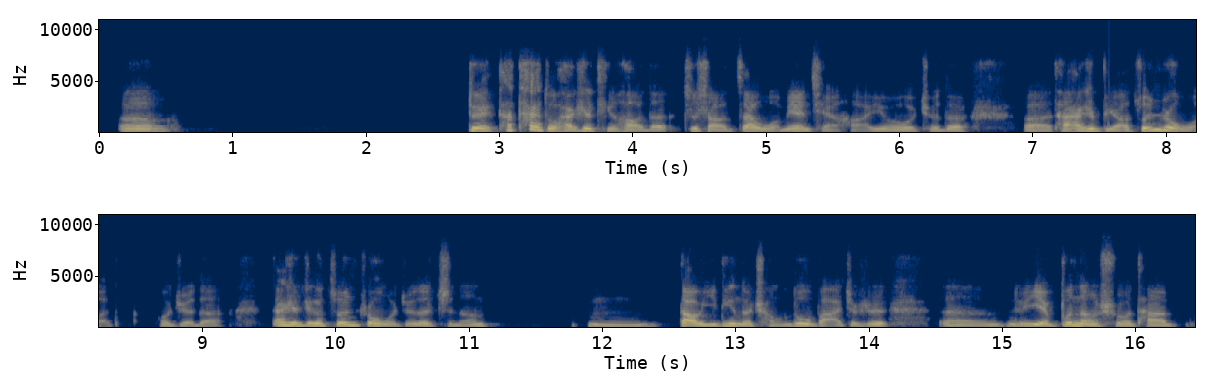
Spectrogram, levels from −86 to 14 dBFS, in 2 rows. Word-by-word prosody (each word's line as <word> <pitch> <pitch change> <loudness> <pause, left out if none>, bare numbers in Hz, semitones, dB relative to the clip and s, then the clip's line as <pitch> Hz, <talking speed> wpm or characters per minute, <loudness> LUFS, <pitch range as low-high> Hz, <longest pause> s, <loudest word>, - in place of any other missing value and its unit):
嗯。 175 +3 0 2.2
对， 225 -4 +7
他 255 - -2
态 295 +1 +4
度 195 -6 +2
还 155 -1 0
是 200 +3 +4
挺 165 -2 -7
好 155 -6 -2
的， 140 +3 -5
至 210 - -3
少 145 -8 -4
在 195 +7 0
我 135 -8 -1
面 185 -3 0
前 130 -4 -11
哈。 115 - -14
因 135 +2 -4
为 140 - -3
我 125 -2 -2
觉 125 - -8
得， 135 0 -2 0.4
呃， 120 0 -4
他 160 - -1
还 150 0 +1
是 190 - +5
比 155 -9 -4
较 130 +1 -1
尊 220 - +5
重 260 - +5
我 125 - -8
的， - - -27 0.3
我 135 -3 -6
觉 120 0 -7
得。 120 +1 -9 0.4
但 250 -1 +4
是 235 -2 +6
这 225 - +3
个 210 - +6
尊 245 +4 +3
重 225 -7 +2
我 135 -3 -4
觉 140 +2 -5
得 170 +3 +1
只 130 -6 -10
能， 135 +6 -5 0.7
嗯， 250 - -6
到 150 - +6
一 140 +2 +3
定 195 -3 +3
的 150 -2 +1
程 125 +2 -7
度 195 0 +5
吧。 145 - -5
就 160 - -7
是， 155 -2 0 0.3
呃， 130 -3 -5 0.2
就 160 - -2
也 155 -4 +5
不 190 - +2
能 155 -9 +4
说 145 -1 -2
他 150 0 -2
嗯 145 - -9
155 Hz, 235 characters per minute, -22 LUFS, 135-200 Hz, 2.2 s, 对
